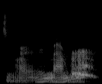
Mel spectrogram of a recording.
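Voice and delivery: as if that could ever be forgotten; mock incredulous. Mother answering her son's question about his fall, low and incredulous. Mom's incredulous reply to son.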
